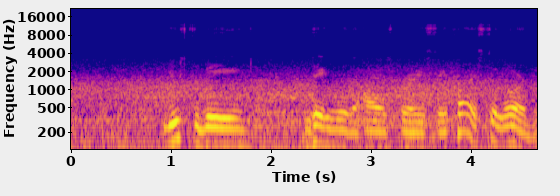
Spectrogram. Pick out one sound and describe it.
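A man speaks close by with animation.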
